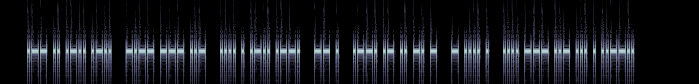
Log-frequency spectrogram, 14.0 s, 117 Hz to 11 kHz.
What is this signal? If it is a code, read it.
Morse code, heard as a keyed tone, about 28 wpm, 700 Hz. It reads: WILL YOU HELP ME PAINT THE HOUSE?
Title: Sentences from Top 1000 Words - Review Part 6 - 28wpm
